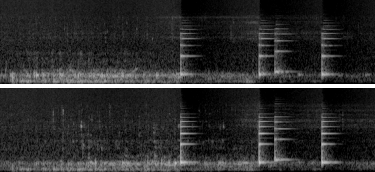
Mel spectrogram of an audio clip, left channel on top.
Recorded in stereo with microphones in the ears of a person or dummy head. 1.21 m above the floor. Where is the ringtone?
30° right (ahead or behind), 0.9 m.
